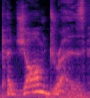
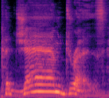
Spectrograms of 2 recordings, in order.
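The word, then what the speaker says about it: pajamas: where I grew up, everybody pronounced the word pajamdras to rhyme with dramas, with the middle A as in water. I would always taste the tomato sauce that people put on pizzas. Then I moved out to West Contra Costa, and people pronounced it pajamdras, with the middle A as in hammer.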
